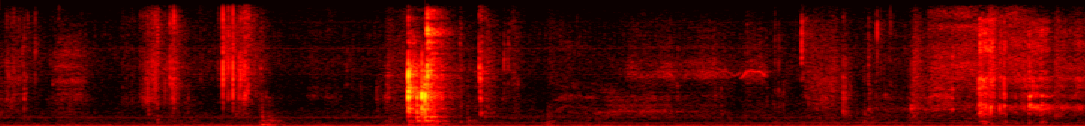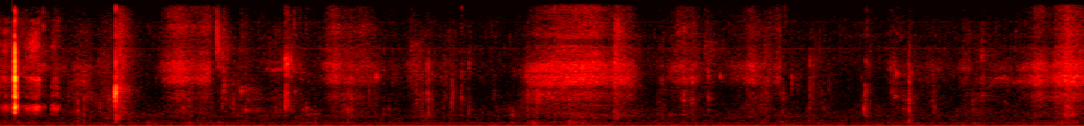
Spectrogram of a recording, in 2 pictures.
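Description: A person chewing a bite of fresh stone fruit close to the microphone, with small wet clicks and smacks and one brief louder sound about three seconds in. A steady low electrical hum runs underneath.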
